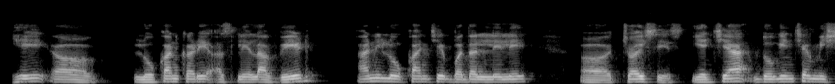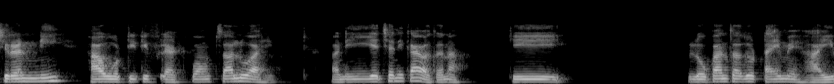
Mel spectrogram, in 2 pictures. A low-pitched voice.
Yes: low, 125 Hz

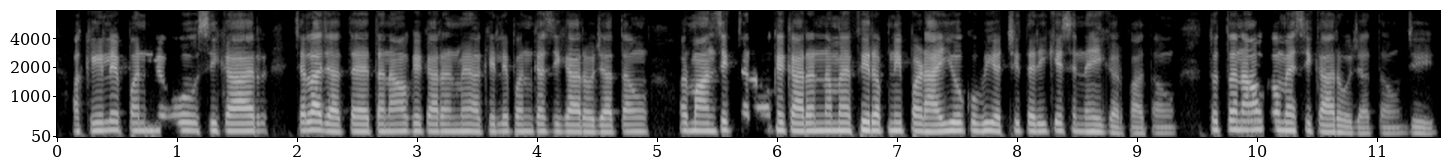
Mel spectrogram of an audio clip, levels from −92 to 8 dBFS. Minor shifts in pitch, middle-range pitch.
Yes: narrow, 2.3 semitones; medium, 175 Hz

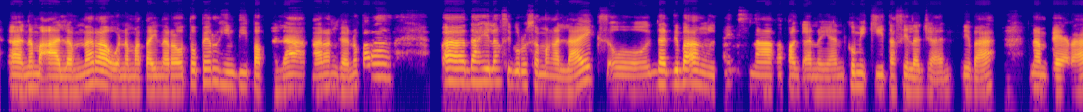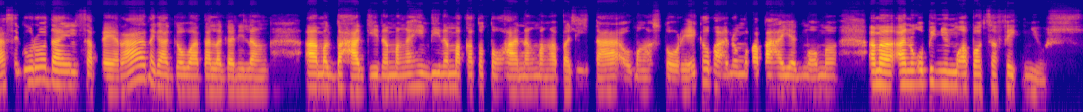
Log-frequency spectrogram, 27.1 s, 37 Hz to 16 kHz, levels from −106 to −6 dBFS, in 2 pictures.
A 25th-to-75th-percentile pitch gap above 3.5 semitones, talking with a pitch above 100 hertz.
Yes: average, 4.0 semitones; medium, 140 Hz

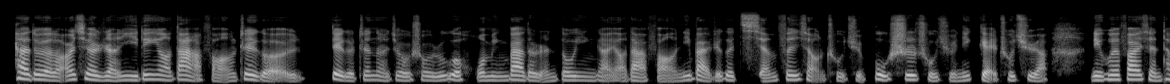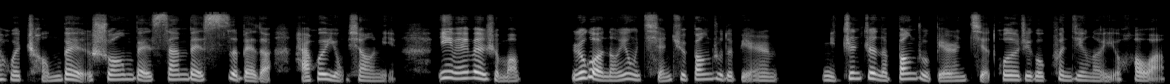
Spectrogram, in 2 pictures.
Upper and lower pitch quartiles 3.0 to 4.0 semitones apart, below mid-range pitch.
No: average, 3.7 semitones; high, 205 Hz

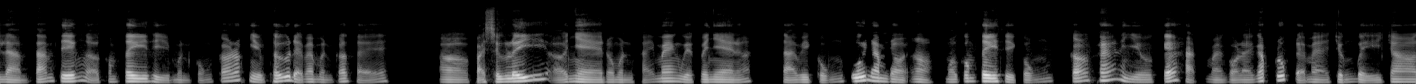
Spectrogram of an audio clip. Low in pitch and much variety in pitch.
No: low, 115 Hz; average, 4.7 semitones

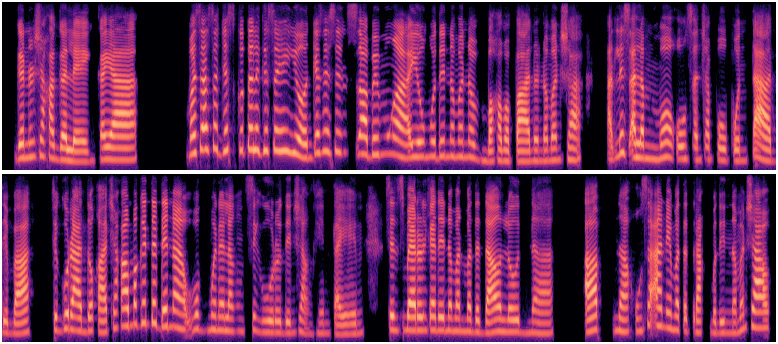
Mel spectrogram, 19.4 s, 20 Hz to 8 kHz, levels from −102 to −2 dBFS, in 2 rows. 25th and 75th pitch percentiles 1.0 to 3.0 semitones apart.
No: average, 5.2 semitones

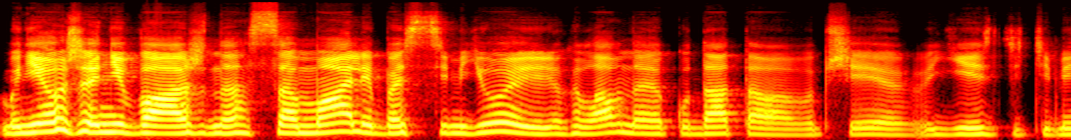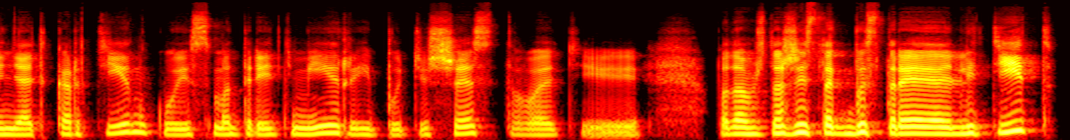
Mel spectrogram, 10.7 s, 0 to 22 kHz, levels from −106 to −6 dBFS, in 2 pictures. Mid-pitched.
No: high, 195 Hz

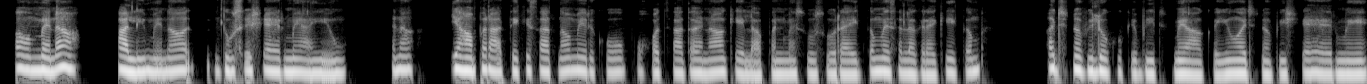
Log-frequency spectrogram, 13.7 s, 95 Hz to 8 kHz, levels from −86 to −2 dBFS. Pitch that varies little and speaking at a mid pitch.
Yes: narrow, 2.2 semitones; medium, 175 Hz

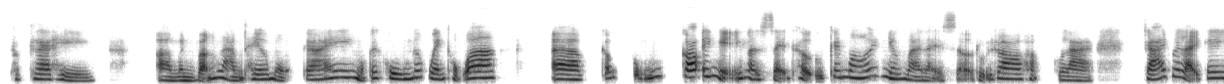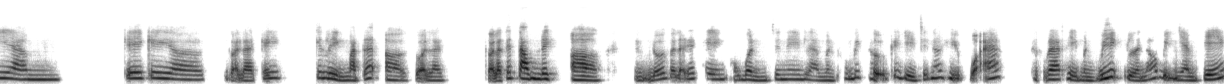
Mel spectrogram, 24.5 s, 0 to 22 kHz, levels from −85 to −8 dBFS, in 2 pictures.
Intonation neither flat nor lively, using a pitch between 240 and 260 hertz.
No: wide, 5.8 semitones; high, 245 Hz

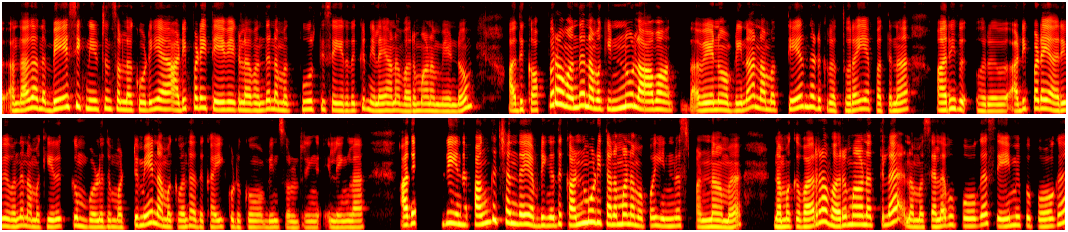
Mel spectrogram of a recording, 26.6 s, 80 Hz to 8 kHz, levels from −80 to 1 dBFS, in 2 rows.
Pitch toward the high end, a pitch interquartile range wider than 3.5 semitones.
Yes: high, 200 Hz; average, 4.3 semitones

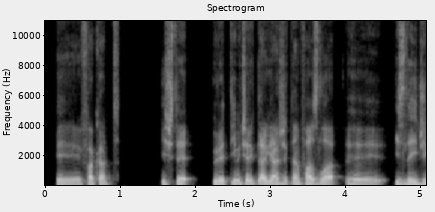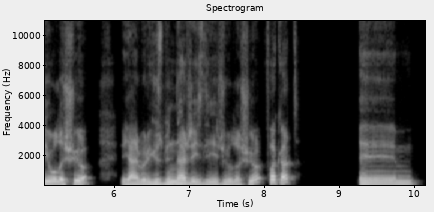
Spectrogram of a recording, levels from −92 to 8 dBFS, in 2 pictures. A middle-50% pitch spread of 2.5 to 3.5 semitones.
Yes: average, 2.8 semitones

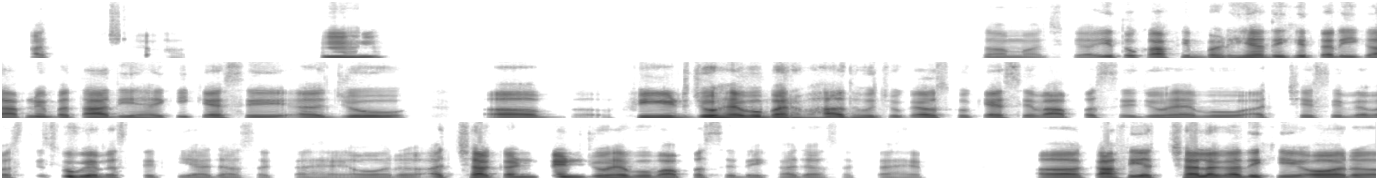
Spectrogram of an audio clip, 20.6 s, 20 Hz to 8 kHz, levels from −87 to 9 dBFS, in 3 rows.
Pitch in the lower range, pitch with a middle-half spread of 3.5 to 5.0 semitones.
Yes: low, 125 Hz; average, 4.1 semitones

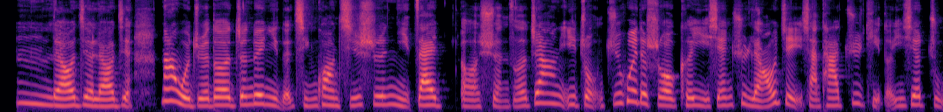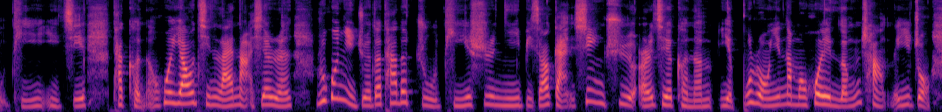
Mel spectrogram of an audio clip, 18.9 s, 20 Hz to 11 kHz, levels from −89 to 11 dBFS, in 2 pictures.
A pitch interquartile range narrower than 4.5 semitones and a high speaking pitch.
Yes: average, 3.6 semitones; high, 230 Hz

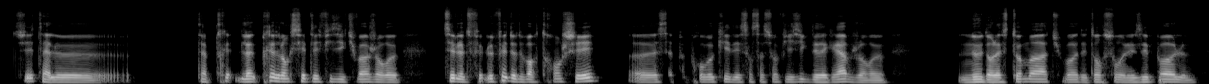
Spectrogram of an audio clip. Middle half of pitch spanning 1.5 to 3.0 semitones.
Yes: average, 2.7 semitones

